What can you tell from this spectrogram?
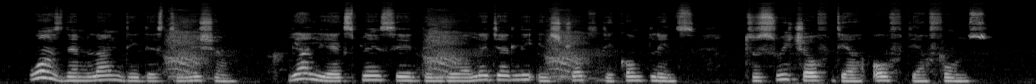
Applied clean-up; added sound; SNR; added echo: none; Gasp; 11 dB; none.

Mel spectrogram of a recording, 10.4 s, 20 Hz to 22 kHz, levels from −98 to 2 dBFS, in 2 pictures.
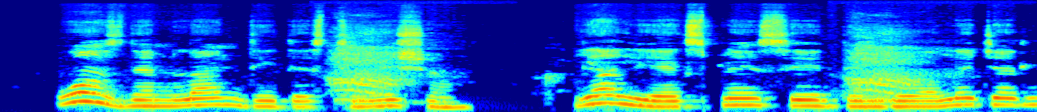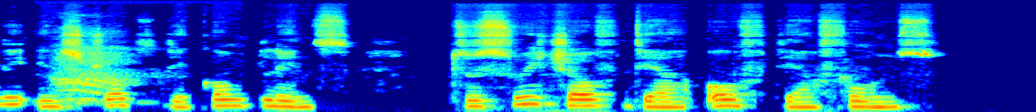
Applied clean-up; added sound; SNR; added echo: classical method spectral subtraction.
